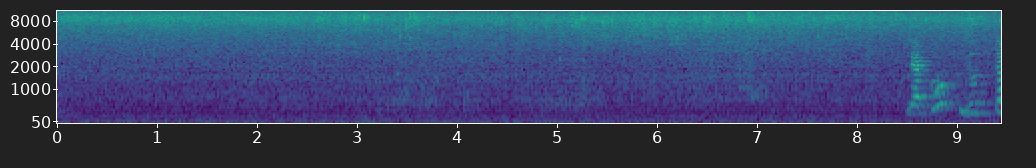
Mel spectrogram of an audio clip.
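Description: Milk poured into a pan of hot oil in a home kitchen sizzles with a steady hiss throughout. A brief clatter of utensils comes at the end.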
